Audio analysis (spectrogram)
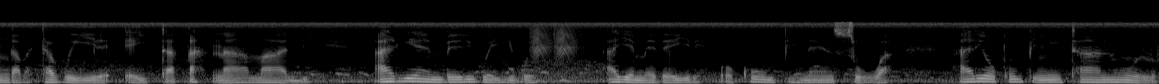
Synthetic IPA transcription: ŋɡaβataβwiːɾe̞ːitakanaːmaːði | a̰lie̞ːmbe̞ɾiwe̞jiβe | a̰je̞me̞ɾe̞iɾe̞o̞̰kuːmpine̞ːnsuwaː | lio̞kuːmpḭnitʰaːnulu

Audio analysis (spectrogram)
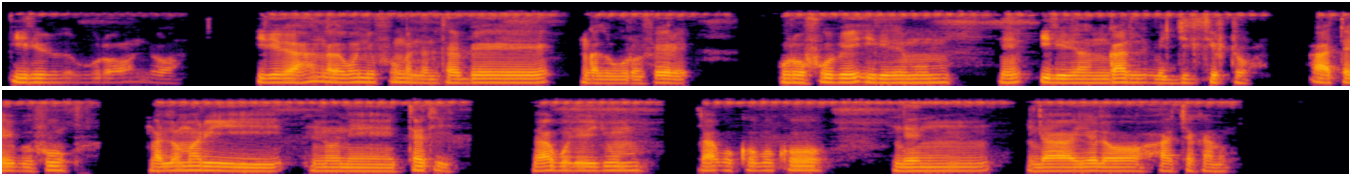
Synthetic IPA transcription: ililawuɾɔndɔ | ililaɦaŋɡalawonifuŋɡaldantabɛ | ŋɡalwuɾɔfɛɾɛ | wuɾɔfubɛililɛmumdɛnililaŋɡalmɛd͡ʒiltiɾtɔ | ha̰tajibɛfu | ŋɡalːɔ̰maɾi | nɔnɛtati | daɓɔɗɛd͡ʒum | da̰ɓɔkɔɓɔkɔ | ndɛn | dajɛlɔhat͡ʃakamɛ

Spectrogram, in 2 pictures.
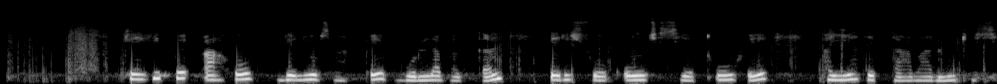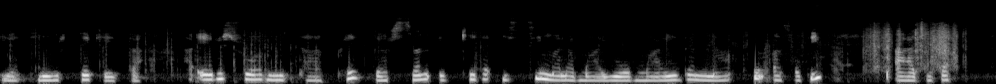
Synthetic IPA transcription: kʰe̞ːhɪpːɛʔaːhoː | ɡɛlɪjɔsaːpːɛbɔlːɐbɐɡ̥ːɐn | ɛɾɪsːʊwɐkʼɔnt͡ʃʼːɪ̥sɪjɐt̪ʼuːfɛ | pʰɐjːɐt̪ɛt̪ːaːbaːlʊkʼɪsɪjɐt̪ʰɪmɪɾt̪ːɛkʰe̞ːt̪ːɐ | hɐʔɛɾɪsːʊwɐmɪt̪ʰːaːpʰːɛɡ̥ɐɾsɐnɛkʼːɪd̪ɐɪsːɪmɐlɐmaːjʊwɐmaːjɪd̪ɐnaː | ʊʔɐsɐt̪ɪ | t̪ʼaːt͡ʃʼɪt̪ɐ

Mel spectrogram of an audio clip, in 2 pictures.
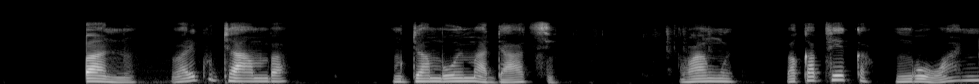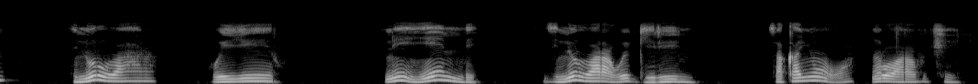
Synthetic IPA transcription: ʋan̤u | ʋaɾikutʰamba | mutambo̞we̞madʱaːt͡si | ʋamwe̞ | ʋakap͡fe̞ka | ŋɡoɦwani | d͡zino̞ɾuʋara | rwe̞jero | ne̞ɦembe̞ | d͡zino̞ruʋaɾarwe̞ɡʱiɾini | d͡zakaɲo̞rwanoruʋaɾarut͡ʃe̞ːna

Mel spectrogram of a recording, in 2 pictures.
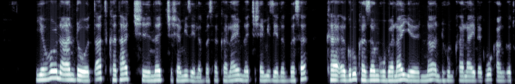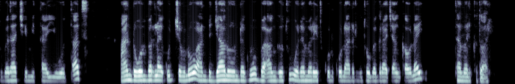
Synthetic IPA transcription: jɛho̞nəand̪wɔt̪ʼːat̪kʰət̪ʰat͡ʃːnət͡ʃʼːʃəmizjɛləbːəsəkʰəlajɪmnət͡ʃʼːʃɛmizjɛləbːəsə | kʰəʔɨɡɾukʰəzəŋɡubəlajɨnːaɨnd̪iɦumkʰəlajd̪əɡmo̞kʰəaŋɡət̪ʰubət̪ʰat͡ʃːjɛmːit̪ʰːajːɛwɔt̪ʼːat̪ | ʔand̪wɔmbəɾlajkʼut͡ʃʼːɪβɨlo̞and̪d͡ʒanond̪əɡmo̞bəaŋɡət̪ʰuwɔd̪əməɾe̞t̪kʼulkʼulad̪əɾɡɨt̪ʰo̞bəɡɾat͡ʃʼaŋkʼawlaj | t̪ʰəməlkɨt̪ʰwal

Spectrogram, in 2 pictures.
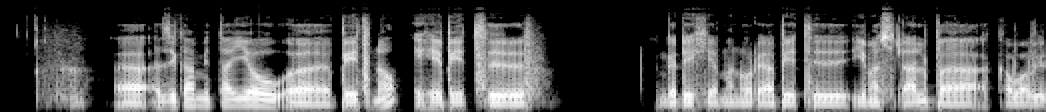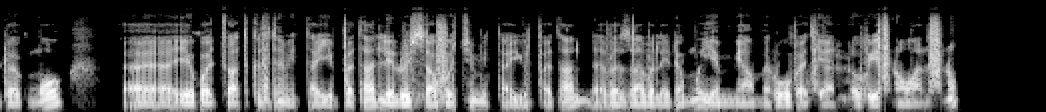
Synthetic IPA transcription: ʔɨ̰zːiɡamːit̪ʰːajːɛwbe̞t̪nəwjʔɪɦe̞be̞t̪ | ʔɨŋɡɨd̪ihjɛməno̞ɾʔjabe̞t̪ʰjɪ̰məslalbəa̰kːaβaβiwd̪əɡmo̞ | jʔɛ̰kʼot͡ʃʼːwat̪kʰɨlt̪ʰɨmjɪt̪ʰːajːɨbːət̪ʰalːe̞lo̞t͡ʃːsəfo̞t͡ʃːɪmjɪt̪ʰːa̰jːṵbːət̪ʰalbəzːabəlajd̪əɡmo̞jɛmːiamɨɾubə̰t̪jalːəwbe̞t̪nəwmalət̪nəw

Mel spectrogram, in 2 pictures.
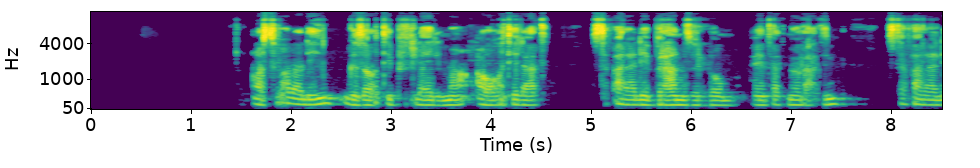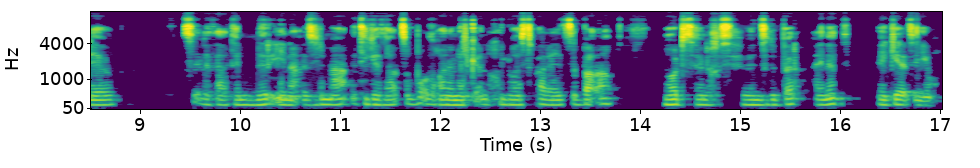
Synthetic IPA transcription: ʔaβzɨt̪ʰɐfɐlalɐjuɡɐzawt̪ʰibɨflajd̪ɨmːaʔaβho̞t̪ʰelat̪ | z̥ɨt̪ʰɐfɐlalɐjubɨɾhanzɐlːɐomʕajnɐt̪ʰat̪mɐβɾaħt̪ʰɨn | z̥ɨt̪ʰɐfɐlalɐju | sɨʔlɐt̪ʰat̪ʰɨnːɨɾʔḭnaʔɨzid̪ɨmːaʔɨt̪ʰiɡɐzat͡sʼɨbːukʼzɨxo̞nɐmɐlkʰʼɐʔnɨxɨlːuwozɨt̪ʰɐfɐlalɐjt͡sʼɨbːɐχʼa | nɨwɔd̪ɨsɐβnɨxɨ̥sħɨβɨnzɨɡɨbːɐɾʕajnɐt̪ | mɐɡɐt͡sʼɨjːu

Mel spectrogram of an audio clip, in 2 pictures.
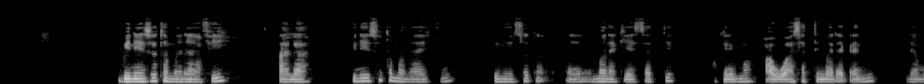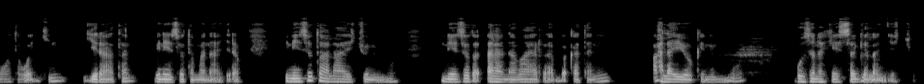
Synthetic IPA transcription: bɪne̞ːs̬ɔt̪ɐmɐnaːfɪ | ʔɐlaː | b̥ɪneːsːɔt̪ɐmɐnaːd͡ʒɛt͡ʃːuːn | b̥ɪneːsɔt̪ɐ | mɐnɐke̞ːsːɐt̪ːɪ | joːkiːnɪmːo̞ːhɐwːaːsɐt̪ːɪmɐd̪ɐ̰kʼɐniː | nɐmo̞ːt̪ɐwɐ̰d͡ʒːɪnd͡ʒɪɾa̰ːt̪ɐnbɪne̞ːsɔt̪ɐmɐnʔa̰ːd͡ʒɛ̰ᶑɐmɐb̥ɪne̞ːsɔt̪ɐːlaːd͡ʒɛt͡ʃːuːnɪmːoː | b̥ɪne̞ːsɔt̪ɐ̰ᶑɐlɐnɐmaːɪ̰rːa̰ːbɐkʼɐt̪ɐniː | ʔɐlɐjo̞ːkiːnɪmːo̞ː | bʊsʊnɐke̞ːsːɐɡɐlɐ̰nd͡ʒɛt͡ʃːu̥ːᶑɐ̥

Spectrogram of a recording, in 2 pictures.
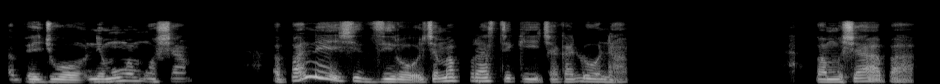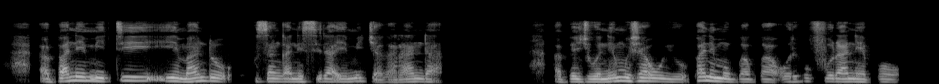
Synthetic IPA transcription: pe̞d͡ʒwo̞ne̞mumwe̞muːʃa | pane̞t͡ʃid͡ziɾo̞̰t͡ʃemaprastikit͡ʃakaɗo̞ːn̤a̰ | pamuʃa̰ːpa̰ | pane̞mitijem̤ando̞kusaŋɡanisiɾaje̞mid͡ʒakaɾanda̰ | pe̞d͡ʒwo̞ne̞muʃ̬aujupane̞muɡʱaɡʱwaʔuɾikup͡fuɾane̞ːpo̞

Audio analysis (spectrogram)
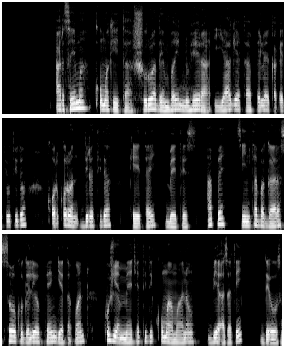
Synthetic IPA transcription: ʔɐɾse̞ːmɐkʼʊmɐke̞ːt̪ːaːʃʊɾʊwɐd̪ɛmbɐjnʊɦe̞ːɾaːjaːɡɪjɐt̪aːpːɛlɐjkʼɐkʼɛt̪ːɪʊt̪ːɪd̪ɔ | kʼɔɾkʼːɔɾʊɐnd̪ɪɾɛt̪ːɪd̪ɐ | ke̞ːt̪ːɐjbe̞ːt̪ːe̞ːs | ʔɐpːɛ | sɪnt̪ːɐbɐɡːaːɾɐsoːkɔɡɛlɪjɔpeŋɡɪjɐt̪ʼɐ̰pʼʊwɐn | kʊʃ̬ɪjɐme̞ːt͡ʃʼːɛt̪ːɪd̪ɪkʼʊmaːmaːnɐw | bɪjɐʔɐs̬ɐt̪ɪ | d̪ɛʔo̞ːsɔ

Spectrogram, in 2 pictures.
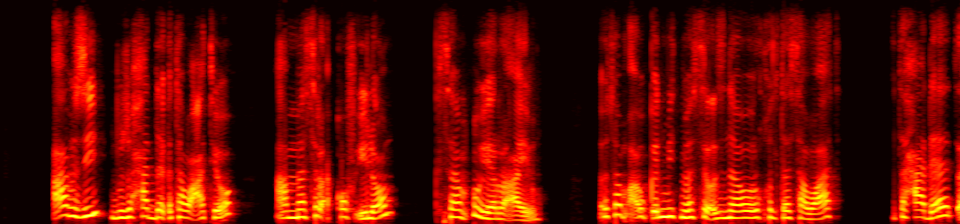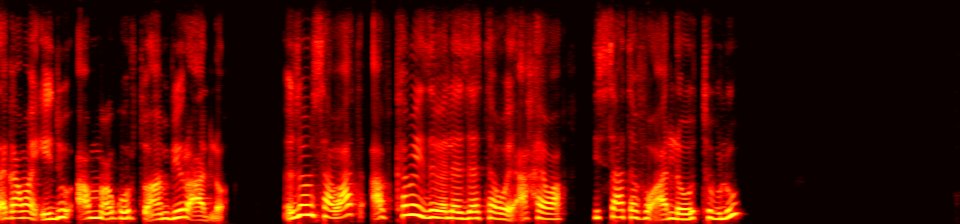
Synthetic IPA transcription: ʔaβzibuzuħat̪̚d̪ɐkʼɨt̪ʰɐwaʕt̪ʰijo̞ | ʔaβmɐsɾɨʕkʰo̞fʔilo̞m | kʰɨ̥sɐmʕujɪrːa̰ʔajːu | ʔɨt̪ʰo̞mʔa̰βkʼɨd̪mit̪mɐsɾɨʕzɨnɐβɐɾukɨlt̪ʰɐsɐβat̪ | ʔɨt̪ʰiħad̪ɐt͡sʼɐɡamajʔid̪uʔaβmɨʕɡuɾt̪ʰuʔambiɾualːo̞̰ | ʔɨzo̞msɐβat̪ʔaβkʰɐmɐjzɨβɐlɐzɐt̪ʰɐwɔjʔa̰xeβa | jɪsːat̪ʰɐfuʔa̰lːɐwut̪ʰɨβlu

